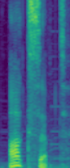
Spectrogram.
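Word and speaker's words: accept: 라고 의미를 갖게 되죠 그렇지만 많은 분들은 이 발음 때문에 힘들어 하십니다 악사 즉 이걸 발음할 때는 이를 크게 아로 벌 2시면 되구요 xi 이거는 애에 발음을 하시면 됩니다 그렇다면 마 링크 링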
